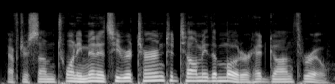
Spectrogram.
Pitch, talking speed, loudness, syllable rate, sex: 135 Hz, 250 wpm, -15 LUFS, 6.6 syllables/s, male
